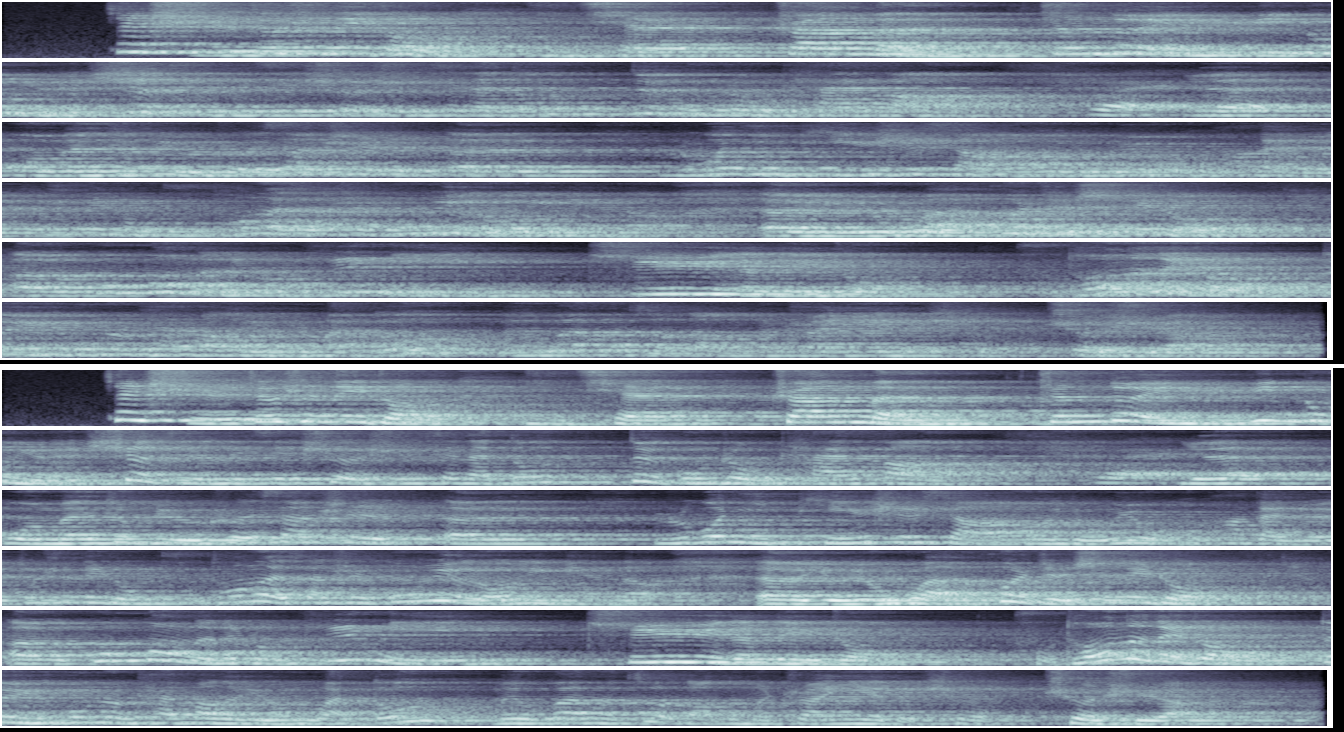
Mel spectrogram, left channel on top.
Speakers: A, on the right; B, on the left.
A: 确实，就是那种以前专门针对于运动员设计的那些设施，现在都对公众开放了。
B: 对对，
A: 感觉我们就比如说像是呃，如果你平时想要游泳的话，感觉就是那种普通的，
B: 嗯
A: 像是公寓楼里面的呃游泳馆，或者是那种呃公共的那种居民区域的那种普通的那种对于公众开放的游泳馆都没有办法做到那么专业的设设施啊。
